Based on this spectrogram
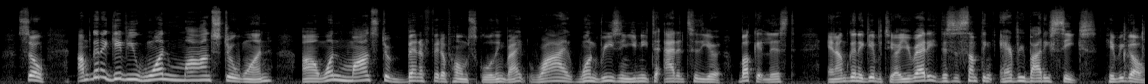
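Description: A man's fairly high voice with lively intonation at a very fast pace, in a very clean recording with a silent background. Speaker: podcast host. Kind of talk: casual podcast chat.

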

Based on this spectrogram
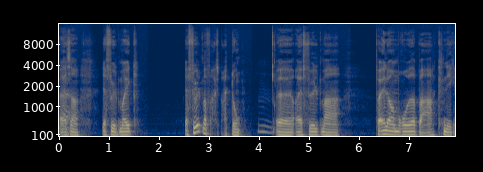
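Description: Speaking with a Jutlandic accent, a man with a fairly low pitch keeps a fairly even intonation, with long, frequent pauses and big swings in loudness. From Central Jutland, Denmark. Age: 30s. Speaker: recovering addict. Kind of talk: casual chat.

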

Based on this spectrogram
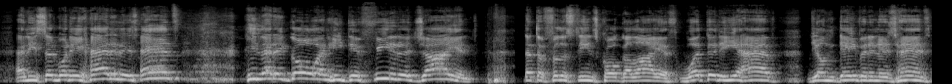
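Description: A man's high-pitched voice with lively intonation and very even loudness, at a moderate pace over noticeable background noise. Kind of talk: sermon. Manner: fervent, call-and-response preaching, urging the congregation to answer amen; bold, exhortative and encouraging, punchy short lines.

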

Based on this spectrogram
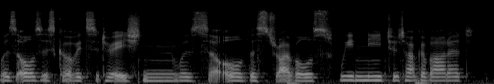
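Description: A woman speaks with a French accent. Her pace is moderate. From France. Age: 20s. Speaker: podcast host. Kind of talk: casual monologue. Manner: halting.

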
